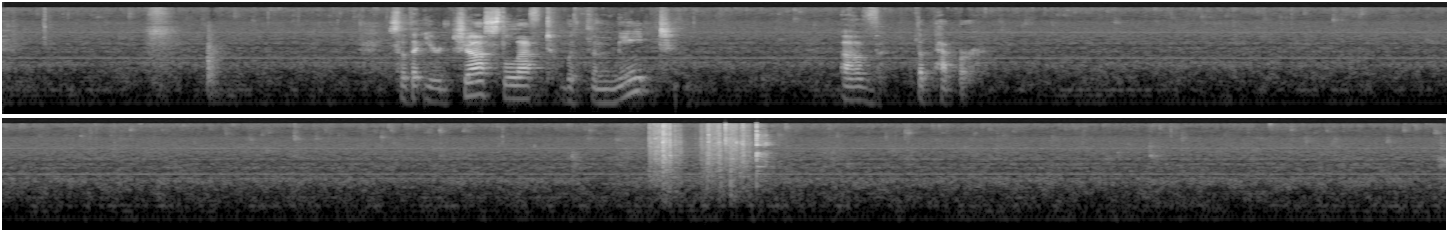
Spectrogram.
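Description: Hands squelch softly as they peel wet skin from roasted peppers.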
